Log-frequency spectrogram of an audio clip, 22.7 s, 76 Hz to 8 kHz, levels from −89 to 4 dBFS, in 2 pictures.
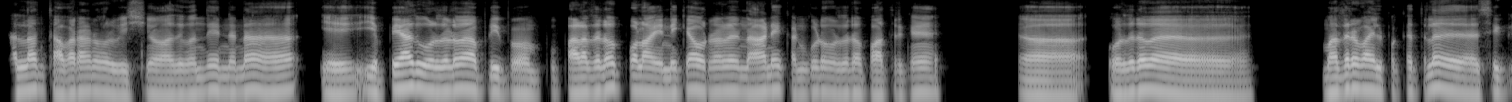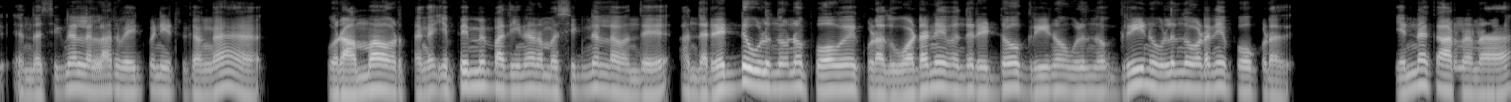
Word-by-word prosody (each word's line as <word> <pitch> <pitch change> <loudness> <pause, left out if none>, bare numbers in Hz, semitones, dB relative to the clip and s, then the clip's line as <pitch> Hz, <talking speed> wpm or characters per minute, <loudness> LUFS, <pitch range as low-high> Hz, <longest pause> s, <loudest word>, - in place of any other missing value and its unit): அதெல்லாம் 130 +3 -1
தவறான 120 +3 0
ஒரு 110 - -1
விஷயம். 105 +2 -4
அது 105 +1 -2
வந்து 115 +4 -4
என்னன்னா 120 +2 -1 0.6
எ - - +1 0.3
எப்பயாவது 140 +7 +3
ஒரு 125 - +1
தடவை 140 +3 +3
அப்படி 120 -1 -3
போ - - -2 0.4
பல 115 0 +4
தடவை 135 +4 +1
போலாம். 125 -2 +3
என்னைக்காவது 115 +4 0
ஒரு 120 - -3
நாள் 125 -1 0
நானே 125 +3 +2
கண்கூட 110 +3 -5
ஒரு 110 - -4
தடவை 110 -1 -3
பார்த்துருக்கேன். 105 +3 -3 0.7
அ - - +1 0.6
ஒரு 110 - 0
தடவ 130 +2 +3 1.3
மதுரவாயல் 130 0 +2
பக்கத்தில் 120 +6 -4 0.4
சிக் 115 -1 -8 0.2
அந்த 110 +1 -4
சிக்னல்ல 135 +2 0
எல்லாரும் 130 -2 0
வெயிட் 120 +1 -3
பண்ணிகிட்டுருக்காங்க. 120 -2 -2 0.9
ஒரு 110 - +3
அம்மா 130 +5 +4
ஒருத்தவங்க 120 0 -2
எப்பயுமே 155 +3 +1
பார்த்தீங்கன்னா 135 0 +1
நம்ம 125 -2 -2
சிக்னல்ல 130 +1 -2
வந்து 110 0 -1 0.3
அந்த 115 -1 -2
ரெட் 140 +5 +3
விழுந்தோனே 150 0 +1
போவே 135 +1 +4
கூடாது. 110 -2 +1
உடனே 135 +6 +4
வந்து 130 +1 -2
ரெட்டோ 125 +5 0
கிரீனோ 125 +2 0
விழுந்தோ 120 0 -2
கிரீன் 160 +1 +3
விழுந்த 150 +1 +1
உடனே 145 +2 +1
போக்கூடாது. 110 -4 -3 0.9
என்ன 145 +7 +1
காரணம்ன்னா, 115 -4 +2
125 Hz, 155 wpm, -23 LUFS, 115-135 Hz, 1.3 s, பல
